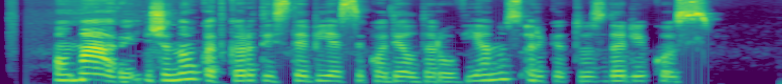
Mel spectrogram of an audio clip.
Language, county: Lithuanian, Vilnius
